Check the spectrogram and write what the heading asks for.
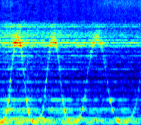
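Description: Electric guitar through an Old Blood Noise Endeavors Procession reverb pedal set to its filter tail. It makes a sustained ambient pad with a filter sweeping up and down through it over and over.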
